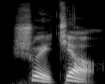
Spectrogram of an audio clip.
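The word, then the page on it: shuijiao: shui4jiao4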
